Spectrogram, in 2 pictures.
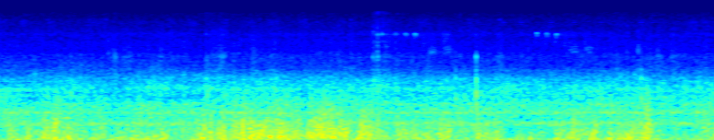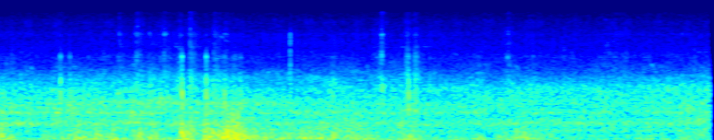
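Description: Wind rushing over an action camera's microphone while riding a bicycle, with steady road and tyre rumble that rises and falls in uneven surges, and a few faint clicks.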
